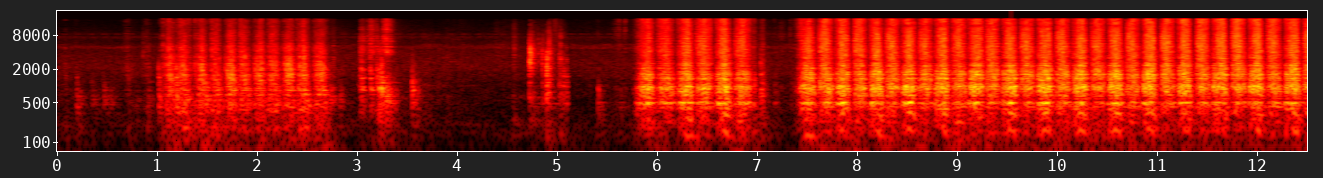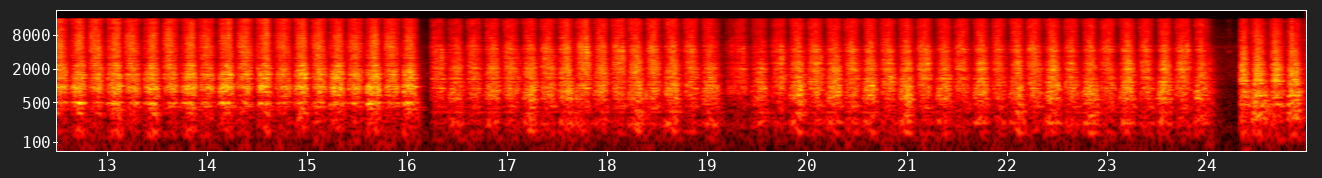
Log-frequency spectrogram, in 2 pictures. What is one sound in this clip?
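A hand saw rasps back and forth through wood in quick, steady strokes.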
